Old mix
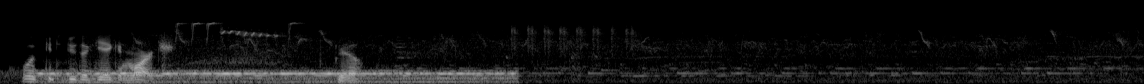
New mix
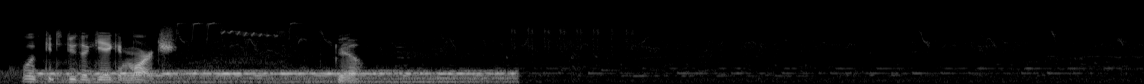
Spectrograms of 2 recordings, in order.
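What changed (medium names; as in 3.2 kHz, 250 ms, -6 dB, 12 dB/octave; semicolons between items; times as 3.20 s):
speech: remove low-pass 1.3 kHz 12 dB/octave; second sound -8.0 dB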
